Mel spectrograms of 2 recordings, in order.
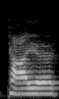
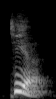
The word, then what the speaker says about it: tier: bought talk about uh three tire two tire it's actually tear but you know mind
